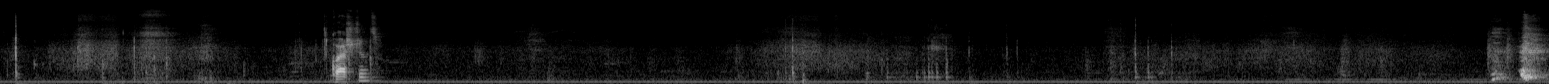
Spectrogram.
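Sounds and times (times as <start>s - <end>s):
steady low electrical hum: 0.0s - 15.4s
speech: 3.3s - 3.9s
single sharp sneeze: 14.9s - 15.4s.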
